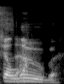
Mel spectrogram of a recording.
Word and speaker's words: Shalhoub: Tony Shalhoub's hair is all fucked up. Yeah. Tony Shalhoub. Like I can't pronounce his name to save my life. Shalhoub.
